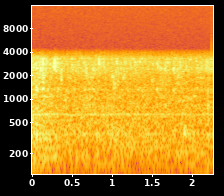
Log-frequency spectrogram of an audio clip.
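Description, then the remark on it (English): Steady, continuous trickling of water from a working aquarium filter on a fish tank, an even babble of running water with no pauses and no voices. “And then I realized the filter's not working. And the filter also oxygenates the water.”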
